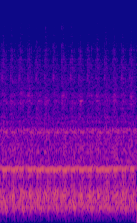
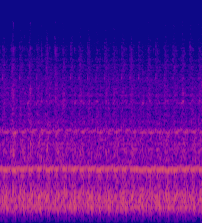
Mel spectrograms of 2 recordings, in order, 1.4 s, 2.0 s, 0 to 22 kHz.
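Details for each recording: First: Janome JW8100 sewing machine after rethreading and removing a leftover bobbin thread strand: steady, even whirr with constant pitch and no catches or thumps; stitching smoothly, earlier mess was operator error. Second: New Janome JW8100 sewing machine on maximum 7 mm zigzag at 1 mm stitch length: fast needle chatter over steady whine with wavering roughness in waves; lower bobbin thread fault, a stray strand snagging at the bobbin.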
